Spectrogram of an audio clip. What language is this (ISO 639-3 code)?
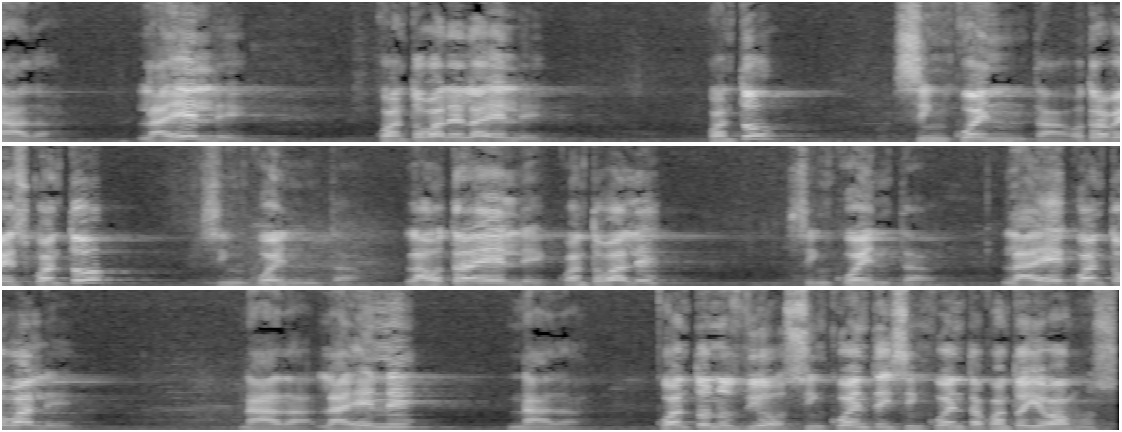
spa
